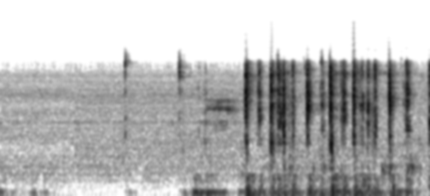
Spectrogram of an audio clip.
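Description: Typing on a computer keyboard: after a quiet couple of seconds, a quick run of keystrokes, about ten a second, begins about halfway through.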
